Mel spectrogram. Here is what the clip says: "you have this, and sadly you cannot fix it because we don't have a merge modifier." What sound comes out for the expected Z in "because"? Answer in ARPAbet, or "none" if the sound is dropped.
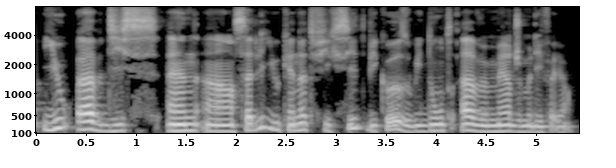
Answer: Z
